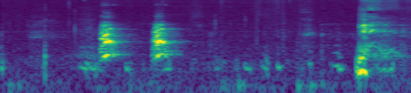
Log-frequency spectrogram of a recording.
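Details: Puppies starting to get mobile: two short yappy barks about half a second apart, then a louder bark near the end, with soft rustling between.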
